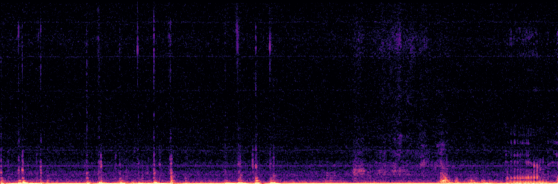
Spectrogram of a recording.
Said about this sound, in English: So go ahead and type in whatever your password is.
